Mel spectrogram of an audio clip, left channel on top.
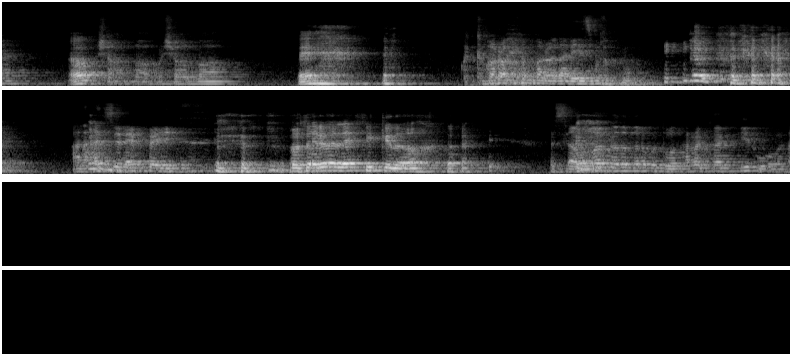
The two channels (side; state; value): right; silent; 63 dB below the other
